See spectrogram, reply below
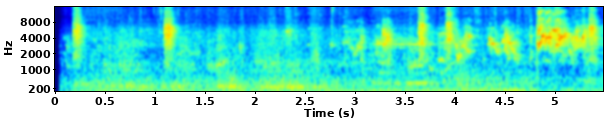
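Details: Breeding budgerigars (hogoromo) give sharp, scratchy chirps and warbling chatter in irregular bursts.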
